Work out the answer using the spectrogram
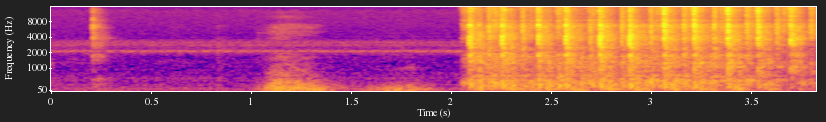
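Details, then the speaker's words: Serviced 1968 Olivetti Lettera 32 manual portable typewriter on single line spacing, crisp even key strikes about three per second, no skips or sticking: normal typing. "As you can see, all the keys type nice and none of them skip or stick."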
